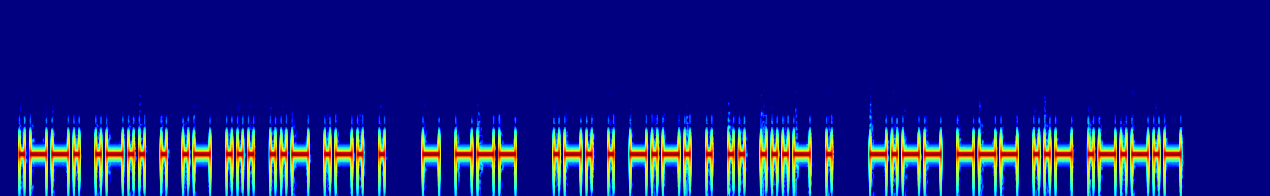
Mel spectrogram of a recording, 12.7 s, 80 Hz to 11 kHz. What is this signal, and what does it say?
Morse code, heard as a keyed tone, about 22 wpm, 700 Hz. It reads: PLEASURE TO RECEIVE YOU.
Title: Sentences from Top 1600 Words 22wpm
